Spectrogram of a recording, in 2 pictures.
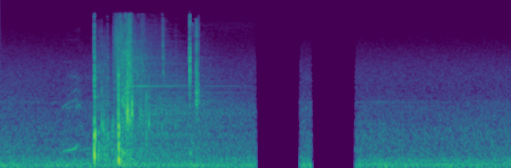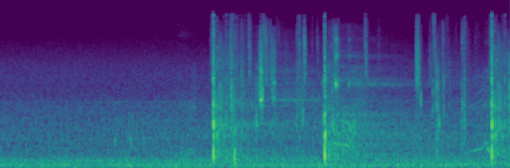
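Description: A tennis racket strikes a ball.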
